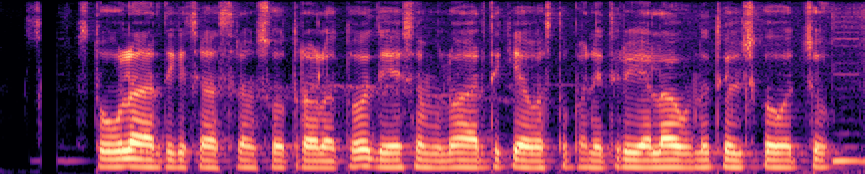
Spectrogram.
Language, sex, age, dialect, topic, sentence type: Telugu, male, 41-45, Central/Coastal, banking, statement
